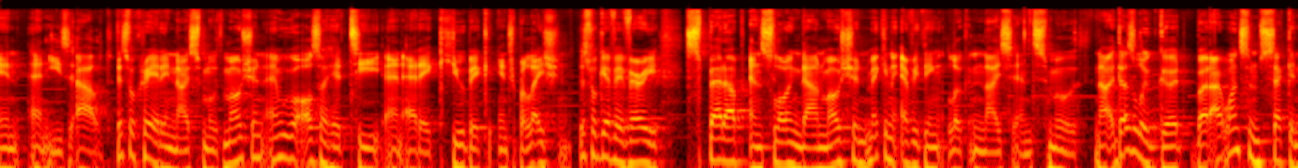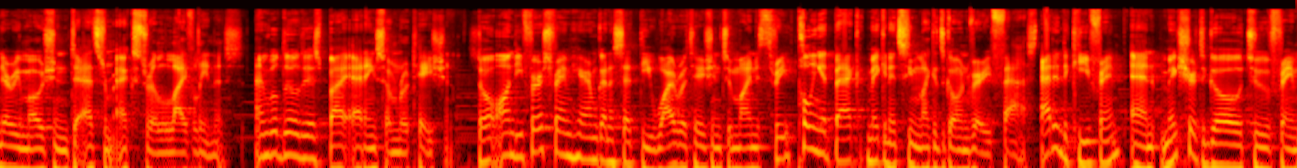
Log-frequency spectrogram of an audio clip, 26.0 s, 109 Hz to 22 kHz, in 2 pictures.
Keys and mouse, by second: 1.7 t, 3.5 click, 4.0 space, 8.3 space, 15.8 click, 17.5-19.1 drag, 23.1 i, 23.8-25.2 drag.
